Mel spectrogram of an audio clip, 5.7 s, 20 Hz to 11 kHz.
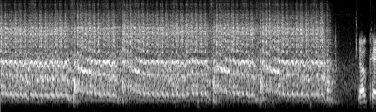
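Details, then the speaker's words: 1984 Ford Mustang GT350 barn find with fuel poured into the carb: catches and runs ragged about five seconds, then dies; spark confirmed throughout, so fault is in the carburetor. "I'm gettin spark'd the whole time so it's not dying because it's losing spark"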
